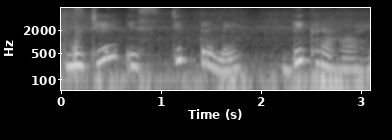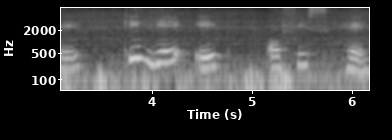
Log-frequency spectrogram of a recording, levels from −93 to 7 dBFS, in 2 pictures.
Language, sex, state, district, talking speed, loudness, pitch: Hindi, female, Madhya Pradesh, Dhar, 115 wpm, -22 LUFS, 225 Hz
